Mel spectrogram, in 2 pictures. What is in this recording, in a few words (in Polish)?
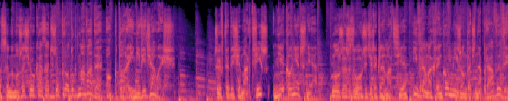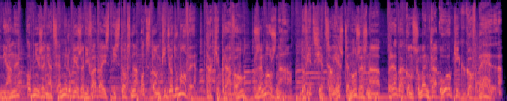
spot radiowy zakupy tradycyjne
